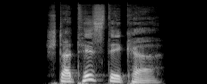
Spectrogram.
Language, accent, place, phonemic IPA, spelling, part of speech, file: German, Germany, Berlin, /ʃtaˈtɪstikɐ/, Statistiker, noun, De-Statistiker.ogg
- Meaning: statistician (male or of unspecified gender)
